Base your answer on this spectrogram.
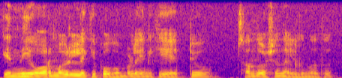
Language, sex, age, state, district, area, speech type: Malayalam, male, 18-30, Kerala, Thiruvananthapuram, rural, spontaneous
